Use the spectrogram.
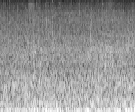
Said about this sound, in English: it is raining out right now. Opening the window from the top. So it doesn't rain too much here, but it's raining today.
